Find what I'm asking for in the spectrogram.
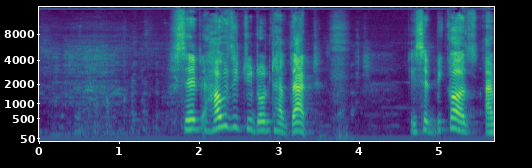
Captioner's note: laughter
